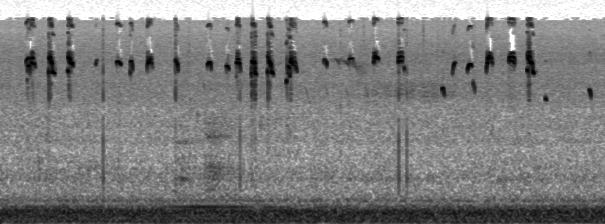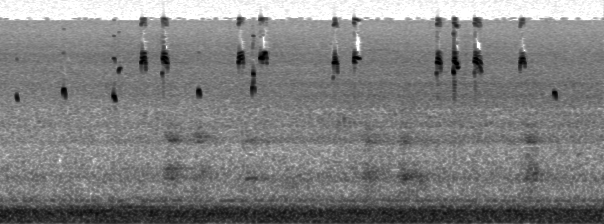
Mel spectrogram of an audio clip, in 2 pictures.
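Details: Black-capped Chickadee recorded inside the nest: thin, very high chips and peeps come in scattered bursts, several per second at times, over a steady low rumble.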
